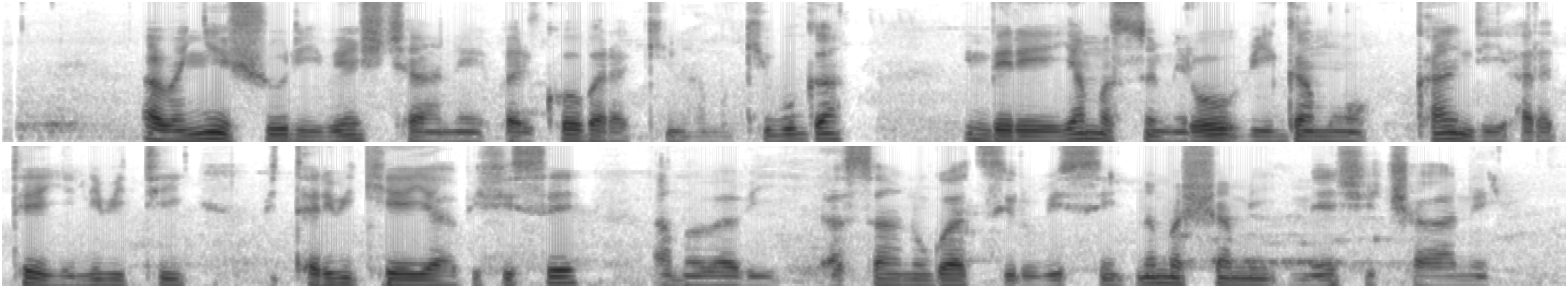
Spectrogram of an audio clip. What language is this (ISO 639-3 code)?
run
